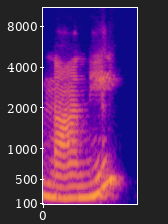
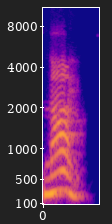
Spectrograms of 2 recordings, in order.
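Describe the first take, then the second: First: The word has two syllables, ending in a vowel. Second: The word has one syllable, ending in n. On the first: The speaker calls it wrong. "not nani" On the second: The speaker calls it right. "This time we are pronouncing it nan"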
